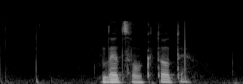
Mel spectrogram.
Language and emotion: Russian, neutral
